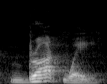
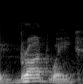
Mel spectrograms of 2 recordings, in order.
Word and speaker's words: Broadway: Brown e aí você começa a pronunciar o som do W que tem o som do U então a gente fala Broadway o som do D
